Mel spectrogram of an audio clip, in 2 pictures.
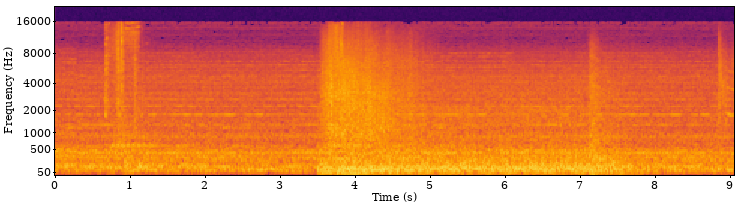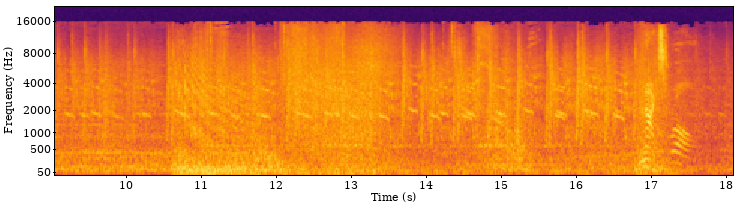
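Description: A spacecraft engine roars steadily.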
